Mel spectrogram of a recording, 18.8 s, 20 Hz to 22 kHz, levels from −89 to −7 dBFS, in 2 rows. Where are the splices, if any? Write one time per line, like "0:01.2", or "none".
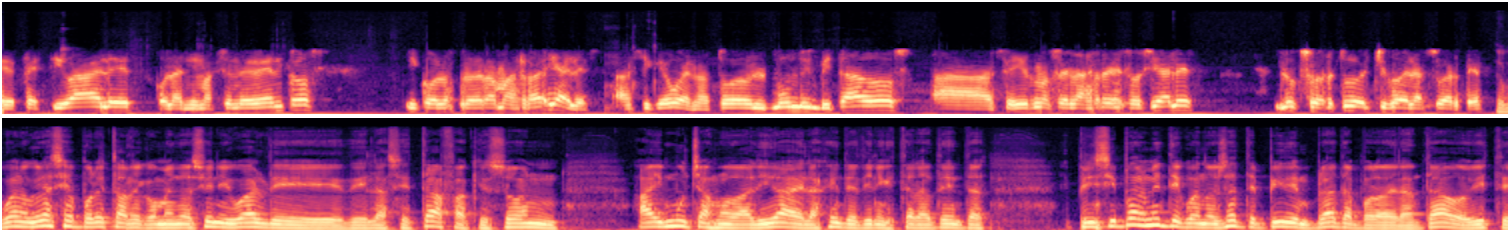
0:09.3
